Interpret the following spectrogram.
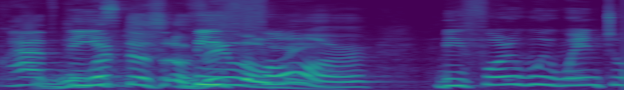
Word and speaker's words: Avelo: Okay, yeah, so it's like hello, Avelo, Hello, right? Avelo.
